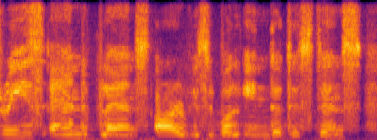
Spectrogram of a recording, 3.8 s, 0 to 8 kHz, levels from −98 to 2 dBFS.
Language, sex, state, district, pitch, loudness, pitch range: English, male, Assam, Kamrup Metropolitan, 175 Hz, -13 LUFS, 170-185 Hz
